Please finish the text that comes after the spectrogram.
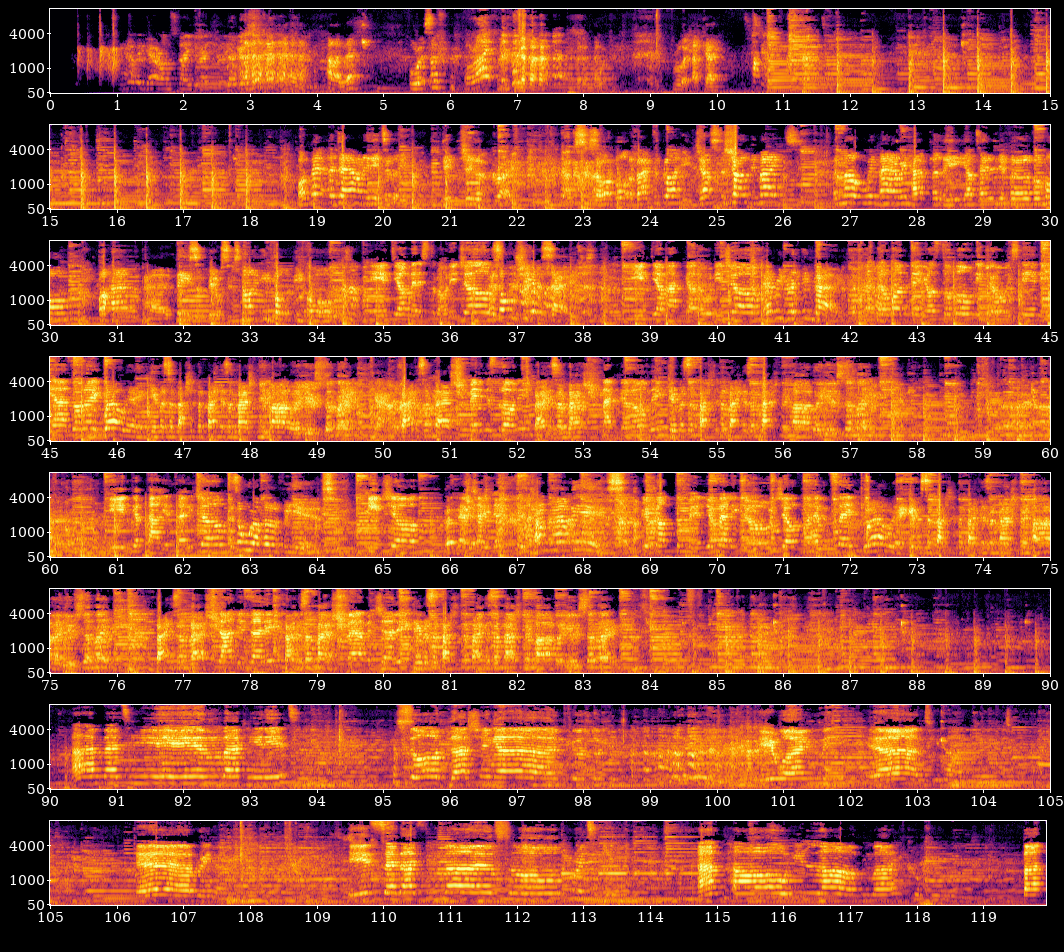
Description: impersonation at a folk club comedy night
